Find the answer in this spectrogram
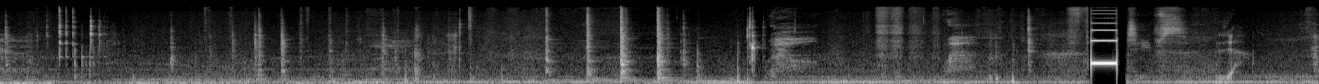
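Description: Scattered sharp metal clicks and knocks from hand tools working under a lifted Jeep Cherokee, over a faint low hum. Near the end comes a loud half-second electronic bleep, a steady 1 kHz tone of the kind dubbed in to censor a word.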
